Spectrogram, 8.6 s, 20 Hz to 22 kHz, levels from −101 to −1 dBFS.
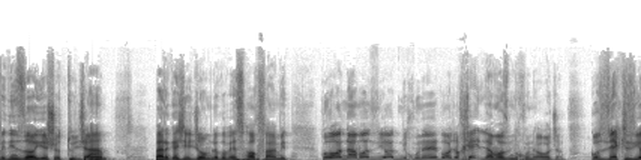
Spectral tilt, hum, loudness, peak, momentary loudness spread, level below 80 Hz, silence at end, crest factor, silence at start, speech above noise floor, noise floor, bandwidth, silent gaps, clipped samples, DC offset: -5.5 dB/octave; none; -21 LUFS; 0 dBFS; 15 LU; -48 dBFS; 0 s; 22 dB; 0 s; 30 dB; -51 dBFS; 14.5 kHz; none; under 0.1%; under 0.1%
